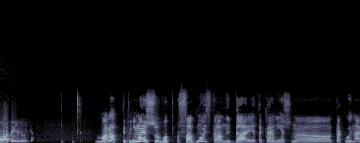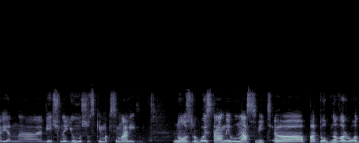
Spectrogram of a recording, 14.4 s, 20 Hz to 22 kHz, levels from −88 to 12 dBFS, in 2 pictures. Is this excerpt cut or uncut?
uncut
